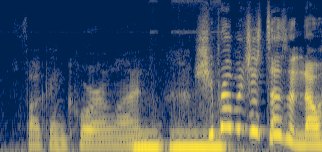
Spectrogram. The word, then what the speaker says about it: Coraline: No, said Coraline. The old man shrugged. They're funny, the mice. They get things wrong. They got your name wrong, you know. They kept saying Coraline, not Caroline. Not Caroline at all.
